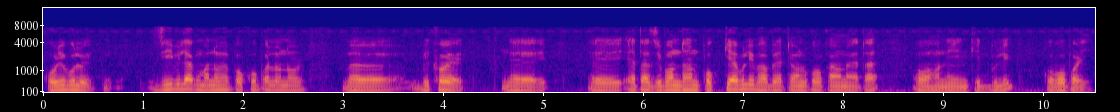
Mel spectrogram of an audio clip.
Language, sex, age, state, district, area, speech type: Assamese, male, 60+, Assam, Dibrugarh, rural, spontaneous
